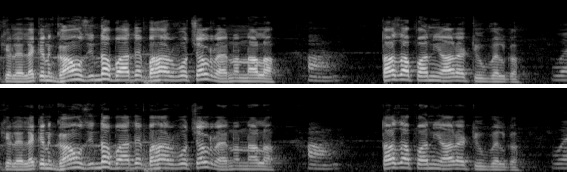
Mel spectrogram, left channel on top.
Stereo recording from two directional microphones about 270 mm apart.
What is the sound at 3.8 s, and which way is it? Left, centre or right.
Speech, centre.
